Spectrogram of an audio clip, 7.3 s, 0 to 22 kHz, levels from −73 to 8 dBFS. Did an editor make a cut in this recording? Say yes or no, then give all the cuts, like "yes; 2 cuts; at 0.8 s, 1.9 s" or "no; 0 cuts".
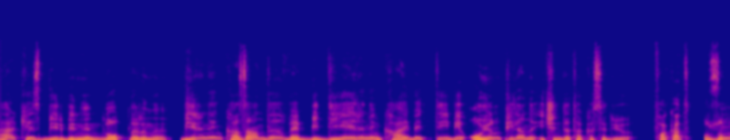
yes; 1 cut; at 1.7 s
